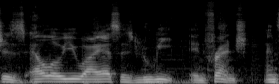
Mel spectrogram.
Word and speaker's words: Louis: see now look look I prefer Louis Louis but it's spelled Louie Lewis I don't know which one that is Louis in French is l-o-u-i-s is Louis in French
